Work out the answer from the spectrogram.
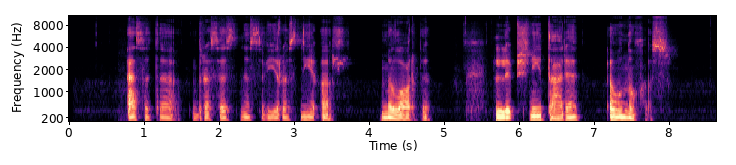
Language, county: Lithuanian, Vilnius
